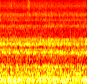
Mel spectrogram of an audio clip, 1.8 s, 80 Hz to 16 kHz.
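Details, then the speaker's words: 4"x20" water filter housing refilling after a filter change, supply valve cracked open slowly: steady, even hiss of water flowing with no banging or water hammer. Normal flow. "On entend l'eau circuler."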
